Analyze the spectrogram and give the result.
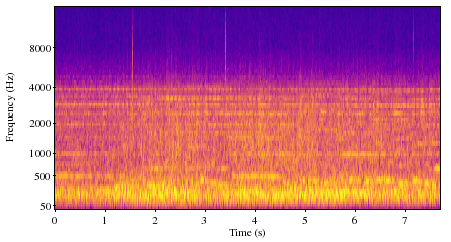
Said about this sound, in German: Kader der deutschen Luftwaffe starten zum ersten Feindflug. Stukas.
